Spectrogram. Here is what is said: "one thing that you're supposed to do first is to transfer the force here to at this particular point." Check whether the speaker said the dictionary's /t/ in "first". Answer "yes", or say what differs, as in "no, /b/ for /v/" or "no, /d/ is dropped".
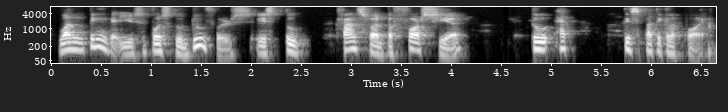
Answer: no, /t/ is dropped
